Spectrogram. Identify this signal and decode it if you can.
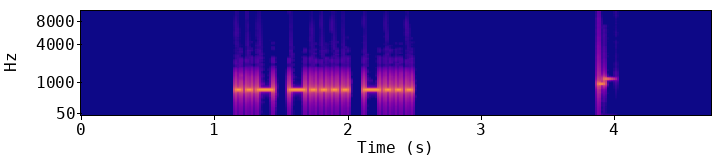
Morse code, heard as a keyed tone, about 30 wpm, 700 Hz. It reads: U6B
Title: All Cut Numbers - 3-Digit 30wpm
